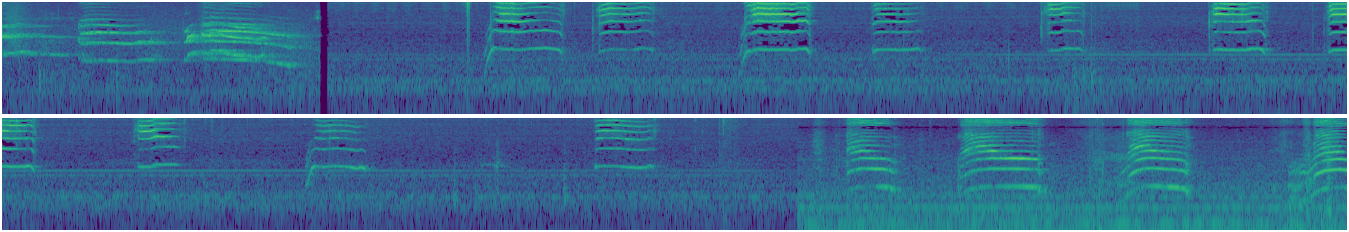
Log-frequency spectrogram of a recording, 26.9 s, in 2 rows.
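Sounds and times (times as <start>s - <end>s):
kittens mewing: 21.6s - 25.4s, 26.2s - 26.9s.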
